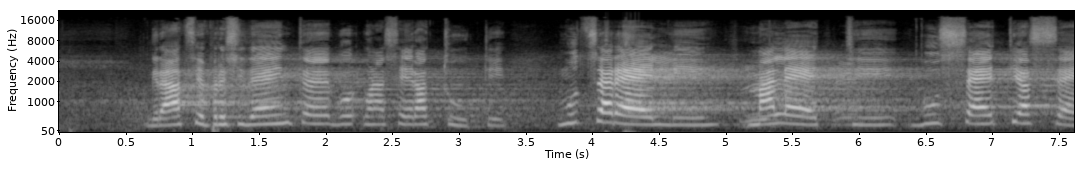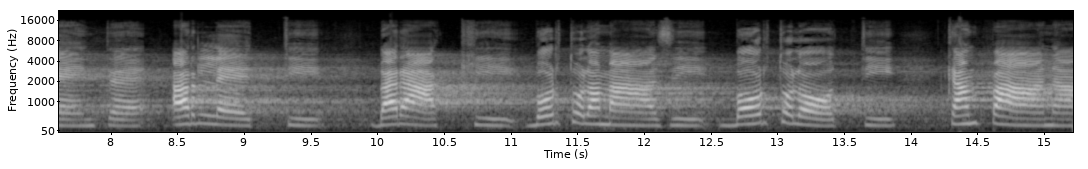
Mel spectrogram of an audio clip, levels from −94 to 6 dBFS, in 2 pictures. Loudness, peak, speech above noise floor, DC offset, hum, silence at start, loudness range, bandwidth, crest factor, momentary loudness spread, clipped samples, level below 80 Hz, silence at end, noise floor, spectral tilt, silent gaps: -17 LUFS; 0 dBFS; 27 dB; under 0.1%; none; 0.65 s; 4 LU; 18 kHz; 20 dB; 17 LU; under 0.1%; -70 dBFS; 0 s; -46 dBFS; 0.5 dB/octave; none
